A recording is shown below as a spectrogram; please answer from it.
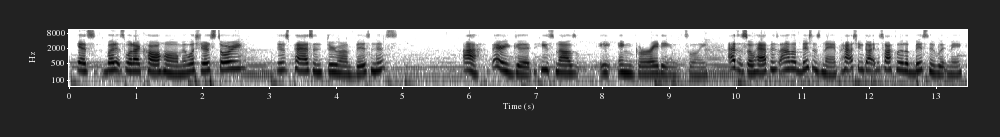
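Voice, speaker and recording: A woman's voice: on the high side, a bit bright, rough recording. Woman reading a game aloud. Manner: reads all game text and characters in her own voice, with playful asides. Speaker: gaming YouTuber reading game dialogue aloud. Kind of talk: let's play commentary and reading.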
